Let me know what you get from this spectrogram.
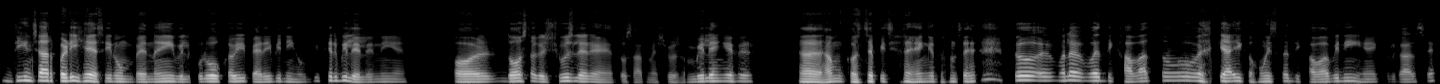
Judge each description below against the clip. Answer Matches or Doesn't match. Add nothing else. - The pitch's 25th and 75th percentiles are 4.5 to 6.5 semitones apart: Doesn't match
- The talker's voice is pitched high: Doesn't match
